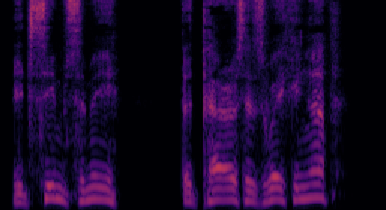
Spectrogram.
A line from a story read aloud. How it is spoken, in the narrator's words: Enjolras, still on the watch, suddenly cried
